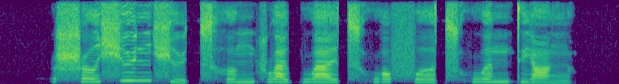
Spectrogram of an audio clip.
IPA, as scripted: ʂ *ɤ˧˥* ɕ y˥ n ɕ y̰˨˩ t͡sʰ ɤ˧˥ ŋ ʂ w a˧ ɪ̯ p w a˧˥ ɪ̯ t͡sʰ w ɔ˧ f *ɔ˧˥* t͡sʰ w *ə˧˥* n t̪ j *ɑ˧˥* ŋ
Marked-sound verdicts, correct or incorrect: correct, incorrect: ɤ˧˥, incorrect: ə˥, incorrect: ɑ˥˩

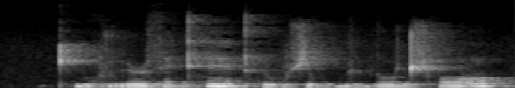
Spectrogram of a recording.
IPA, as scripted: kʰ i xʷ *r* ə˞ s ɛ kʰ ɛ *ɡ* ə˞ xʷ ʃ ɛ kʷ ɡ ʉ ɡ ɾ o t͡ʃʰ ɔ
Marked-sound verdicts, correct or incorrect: correct, incorrect: kʰ

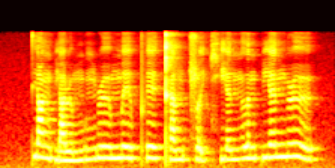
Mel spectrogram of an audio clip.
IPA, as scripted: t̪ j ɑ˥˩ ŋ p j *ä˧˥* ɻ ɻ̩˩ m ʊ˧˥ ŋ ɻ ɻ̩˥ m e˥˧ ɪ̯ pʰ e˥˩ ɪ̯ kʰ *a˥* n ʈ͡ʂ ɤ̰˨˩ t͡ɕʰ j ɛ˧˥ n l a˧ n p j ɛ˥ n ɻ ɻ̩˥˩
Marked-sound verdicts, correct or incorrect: incorrect: ä˩, incorrect: a˧˥

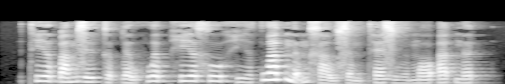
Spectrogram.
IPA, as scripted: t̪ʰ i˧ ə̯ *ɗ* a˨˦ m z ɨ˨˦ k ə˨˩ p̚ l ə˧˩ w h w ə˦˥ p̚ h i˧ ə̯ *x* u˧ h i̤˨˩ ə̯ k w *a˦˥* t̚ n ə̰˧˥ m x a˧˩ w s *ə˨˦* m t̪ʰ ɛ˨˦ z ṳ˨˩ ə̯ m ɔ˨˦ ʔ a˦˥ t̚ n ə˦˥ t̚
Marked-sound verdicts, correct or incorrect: incorrect: ɓ, correct, correct, incorrect: ə˧˩

